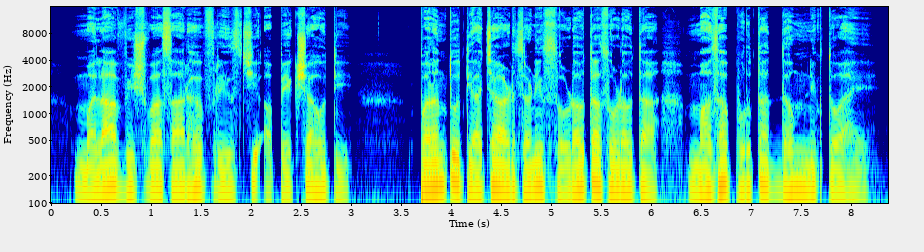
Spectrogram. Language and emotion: Marathi, sad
